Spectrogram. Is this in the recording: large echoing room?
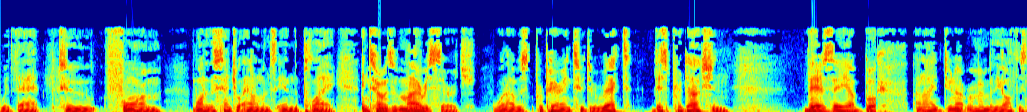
no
